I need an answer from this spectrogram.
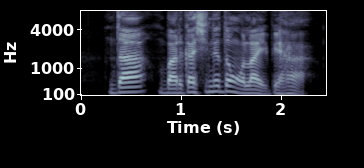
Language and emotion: Bodo, neutral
